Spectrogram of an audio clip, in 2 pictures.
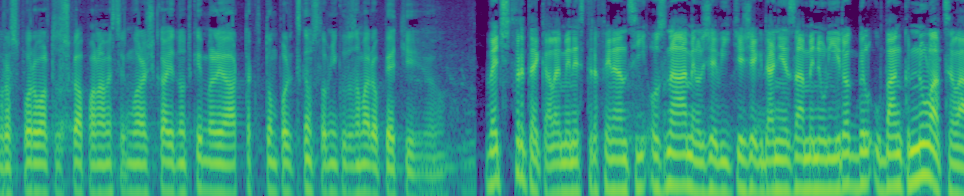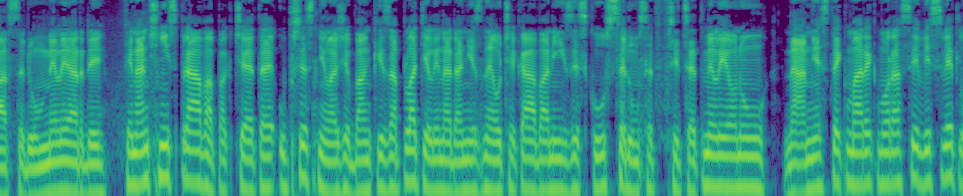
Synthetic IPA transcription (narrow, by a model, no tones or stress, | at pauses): ɾospoɾovalt̪oo̥i̥kapanaːmɲɛst̪ɛk̚moɾaʒikajɛdnot̪kɪmɪlɪjaɾt̪̚t̪ːakft̪ompolɪt̪ɪ̥t͡skɛːmslovɲiːkut̪oznamɛːdopjɛcɪo | vɛt͡ʃt̪vr̩t̪ɛkʔalɛmɪnɪst̪r̩fɪnant͡siːʔo̞znaːmɪlʒɛviːcɛʒɛɡdaɲɛzamɪnuliːɾo̞ɡ̚bɪlʔubaŋknulat͡sɛlaːsɛdumːɪlɪjaɾdɪfɪnant͡ʃɲiːspɾaːvapakt͡ʃɛːt̪ɛːʔupr̝̥ɛsɲɪlaʒɛbaŋkɪzaplacɪlɪnadaɲɛznɛo̞t͡ʃɛkaːvaniːɣzɪskusɛdumsɛt̪t̪r̝̥ɪt͡sɛt̪mɪlɪo̞nuː | naːmɲɛst̪ɛkmaɾɛkmo̞ɾasɪvɪsvjɛt̪l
